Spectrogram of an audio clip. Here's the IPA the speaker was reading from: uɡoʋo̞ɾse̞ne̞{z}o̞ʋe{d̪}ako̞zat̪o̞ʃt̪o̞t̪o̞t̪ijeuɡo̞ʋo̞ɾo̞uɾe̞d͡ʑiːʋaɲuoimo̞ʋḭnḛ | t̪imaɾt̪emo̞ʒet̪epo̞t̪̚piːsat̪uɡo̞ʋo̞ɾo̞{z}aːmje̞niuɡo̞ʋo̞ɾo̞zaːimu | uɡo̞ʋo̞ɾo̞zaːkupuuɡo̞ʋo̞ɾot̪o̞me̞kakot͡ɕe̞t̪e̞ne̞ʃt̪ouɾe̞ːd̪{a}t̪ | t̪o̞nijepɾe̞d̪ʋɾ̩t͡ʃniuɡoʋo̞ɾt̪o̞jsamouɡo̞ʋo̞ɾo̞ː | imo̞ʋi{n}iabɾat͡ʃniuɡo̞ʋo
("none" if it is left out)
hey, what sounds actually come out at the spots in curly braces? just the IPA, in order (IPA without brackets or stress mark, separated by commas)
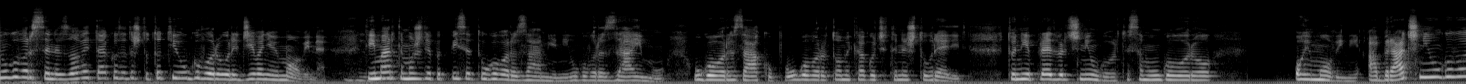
z, t̪, z, i, n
